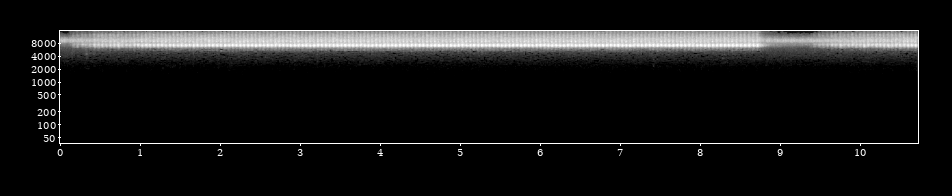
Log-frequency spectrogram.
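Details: High, sizzling pulsed trill of grasshoppers rises in strength, runs evenly for several seconds, stops briefly, then starts up again, with no other sounds.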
